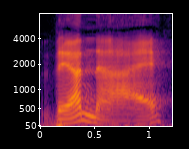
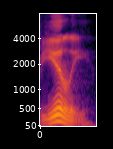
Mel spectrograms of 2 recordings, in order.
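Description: First: It is said with the Kazakh pronunciation. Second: It is said with a New Zealand accent.

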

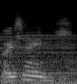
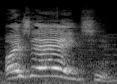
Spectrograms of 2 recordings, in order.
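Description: First: It is said quietly. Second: It is said loudly.

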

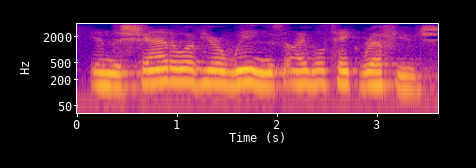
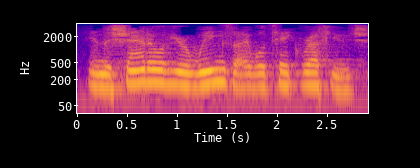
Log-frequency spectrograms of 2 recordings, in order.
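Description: Both takes have the same delivery.

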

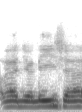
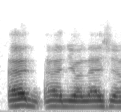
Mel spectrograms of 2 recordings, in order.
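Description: First: It is said in an American accent. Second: It is said in the speaker's own accent.

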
